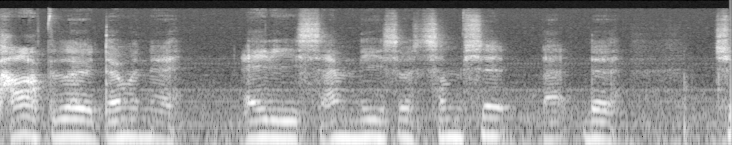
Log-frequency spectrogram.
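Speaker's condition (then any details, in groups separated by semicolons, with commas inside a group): Cerebral palsy; cannot stand beyond 10 minutes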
